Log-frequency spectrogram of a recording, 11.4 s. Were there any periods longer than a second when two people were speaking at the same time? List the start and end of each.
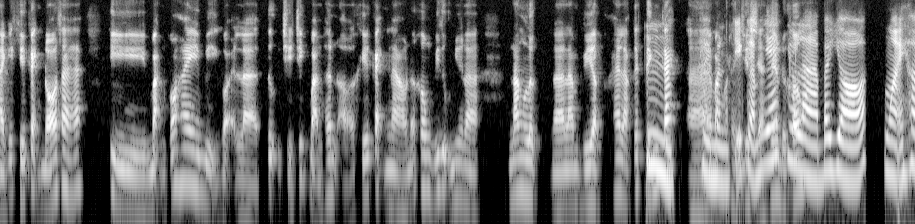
8.8-10.1

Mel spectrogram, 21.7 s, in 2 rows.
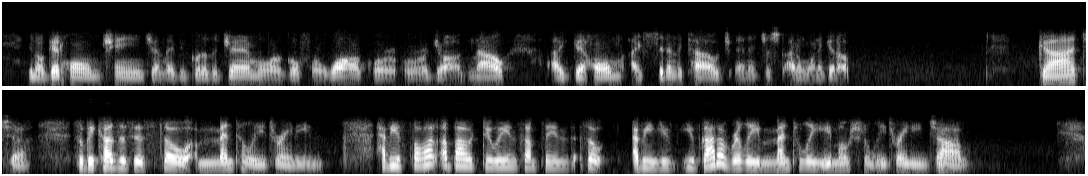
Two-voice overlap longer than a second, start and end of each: none

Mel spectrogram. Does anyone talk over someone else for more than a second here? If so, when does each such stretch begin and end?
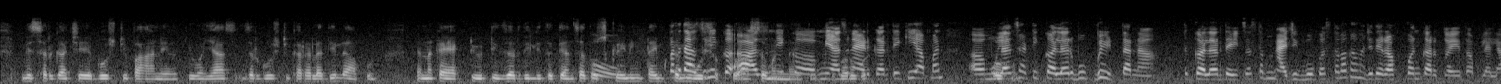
6.7-8.7

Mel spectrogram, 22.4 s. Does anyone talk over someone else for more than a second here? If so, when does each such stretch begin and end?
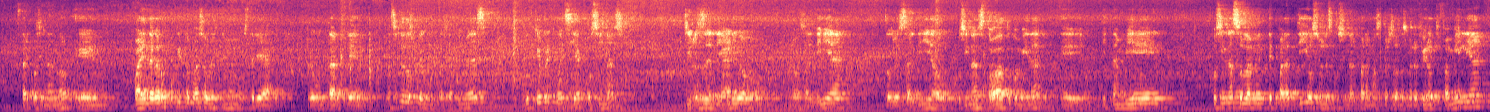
none

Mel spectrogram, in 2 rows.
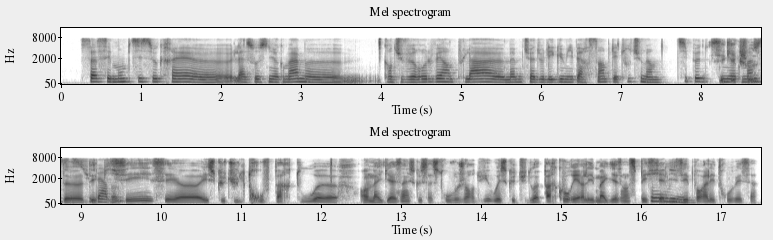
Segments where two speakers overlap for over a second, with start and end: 8.2-9.6

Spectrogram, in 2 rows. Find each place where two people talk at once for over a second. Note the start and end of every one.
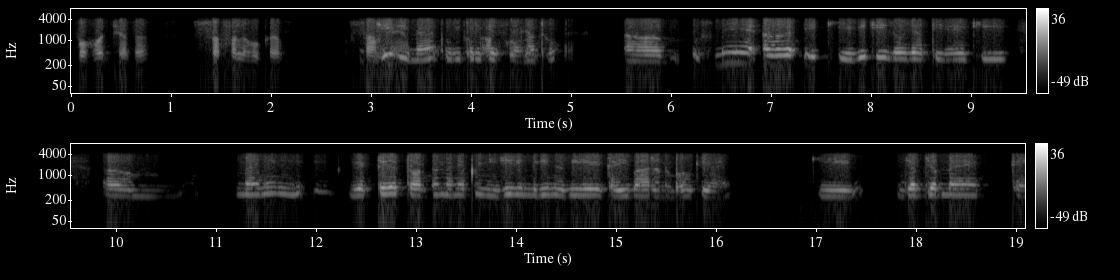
3.1-4.7

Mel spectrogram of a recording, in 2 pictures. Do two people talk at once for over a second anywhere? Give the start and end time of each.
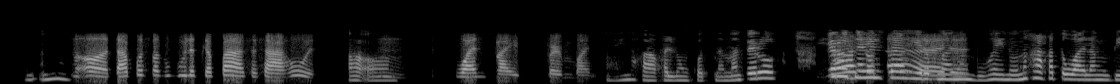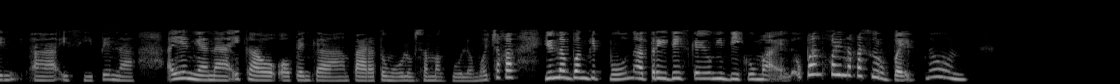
8.3-9.7

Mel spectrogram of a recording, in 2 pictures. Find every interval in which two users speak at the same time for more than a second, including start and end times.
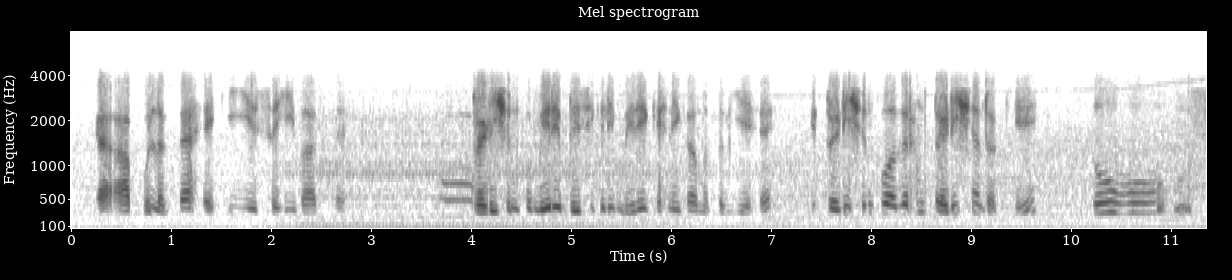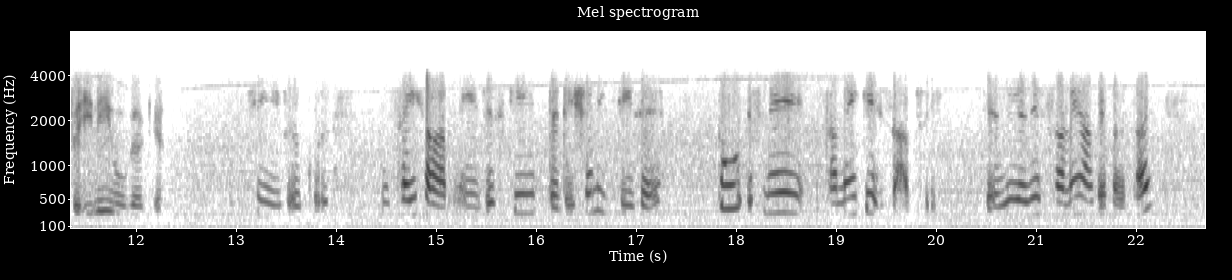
none

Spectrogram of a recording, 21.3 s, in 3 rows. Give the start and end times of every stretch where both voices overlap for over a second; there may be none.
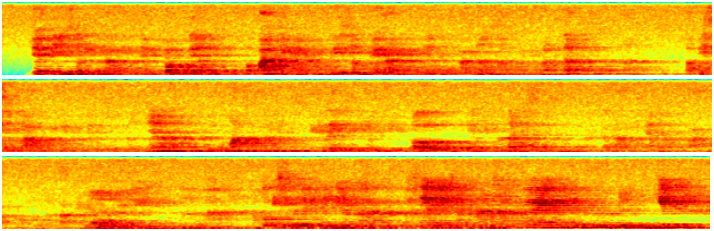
15.0-16.2

